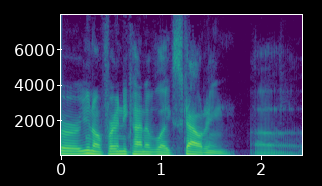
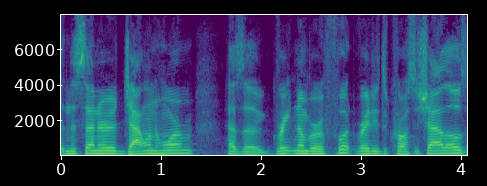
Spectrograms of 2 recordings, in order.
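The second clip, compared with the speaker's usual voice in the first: ordinary talk, nothing marked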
